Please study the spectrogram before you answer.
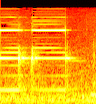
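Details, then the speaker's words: Hospital bedside monitor giving two high-pitched electronic beeps in a quiet room, recorded by a patient after a snowboarding fall with collapsed lung and split spleen, with IVs and chest tube; monitor keeps beeping. "they got me hooked up bro look it is beat this boys isn't that's theirs the next level this thing just keeps beeping"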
